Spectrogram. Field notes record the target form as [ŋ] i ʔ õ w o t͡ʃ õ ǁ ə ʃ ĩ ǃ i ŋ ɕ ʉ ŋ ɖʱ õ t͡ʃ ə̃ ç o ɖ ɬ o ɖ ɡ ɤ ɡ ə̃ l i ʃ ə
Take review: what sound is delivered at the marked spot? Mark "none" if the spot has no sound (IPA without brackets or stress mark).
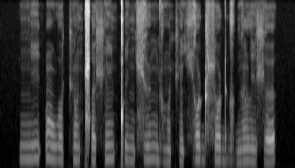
ŋ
